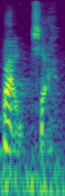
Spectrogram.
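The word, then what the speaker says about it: Balcia: How do you say it? Victor and Balcha.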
